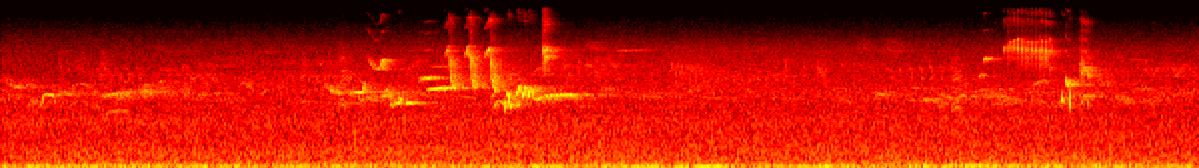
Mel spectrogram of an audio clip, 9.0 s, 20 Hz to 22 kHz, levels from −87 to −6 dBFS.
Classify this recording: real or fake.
fake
